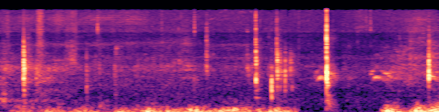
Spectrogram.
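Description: A station wagon's liftgate being handled with a new gas strut just fitted: a low rumble with a few sharp clicks, the loudest about three seconds in.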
